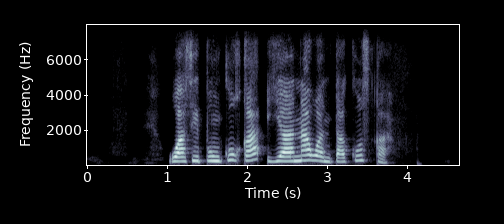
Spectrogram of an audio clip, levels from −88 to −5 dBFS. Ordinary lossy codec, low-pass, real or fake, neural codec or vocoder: Opus, 24 kbps; 7.2 kHz; real; none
